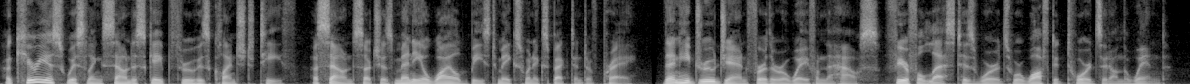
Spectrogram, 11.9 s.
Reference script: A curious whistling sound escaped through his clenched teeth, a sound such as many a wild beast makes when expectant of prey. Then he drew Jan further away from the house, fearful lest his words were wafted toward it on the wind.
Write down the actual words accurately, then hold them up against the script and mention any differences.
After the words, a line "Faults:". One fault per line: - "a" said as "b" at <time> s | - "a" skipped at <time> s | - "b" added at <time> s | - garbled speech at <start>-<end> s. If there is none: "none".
A curious whistling sound escaped through his clenched teeth, a sound such as many a wild beast makes when expectant of prey. Then he drew Jan further away from the house, fearful lest his words were wafted towards it on the wind.
Faults:
- "toward" said as "towards" at 10.7 s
